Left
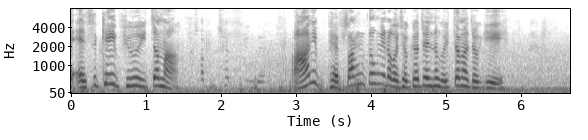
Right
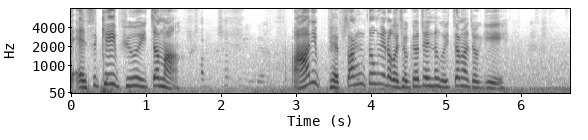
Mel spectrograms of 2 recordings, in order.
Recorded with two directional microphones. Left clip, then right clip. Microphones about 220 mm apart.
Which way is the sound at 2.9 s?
15° right (ahead or behind).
